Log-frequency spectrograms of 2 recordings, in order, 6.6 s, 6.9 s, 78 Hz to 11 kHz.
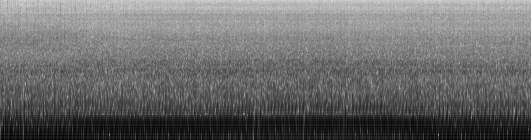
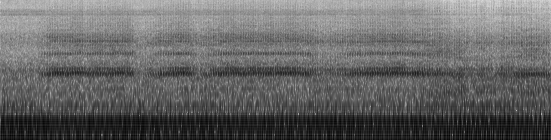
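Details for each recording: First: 1973 Super Beetle air-cooled flat-four back running after 20+ years, fan belt/strap adjusted, timing not yet set with timing gun; steady, even low idle, no knocks or rattles, no major leaks, sounds healthy. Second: 1973 VW Super Beetle, first run after 20+ years off the road: steady air-cooled idle with a thin scraping whine as the cooling fan rubs its housing; then adjusted by tweaking the fan shroud and moving the strap.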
